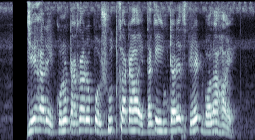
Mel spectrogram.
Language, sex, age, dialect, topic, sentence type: Bengali, male, 25-30, Standard Colloquial, banking, statement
